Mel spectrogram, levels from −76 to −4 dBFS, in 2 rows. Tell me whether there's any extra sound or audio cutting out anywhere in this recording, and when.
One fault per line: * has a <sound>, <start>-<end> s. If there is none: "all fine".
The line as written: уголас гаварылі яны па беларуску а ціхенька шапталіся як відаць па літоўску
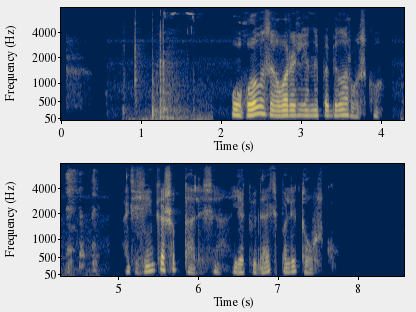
* has a squeak, 0.8-1.9 s
* has a cough, 4.3-4.8 s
